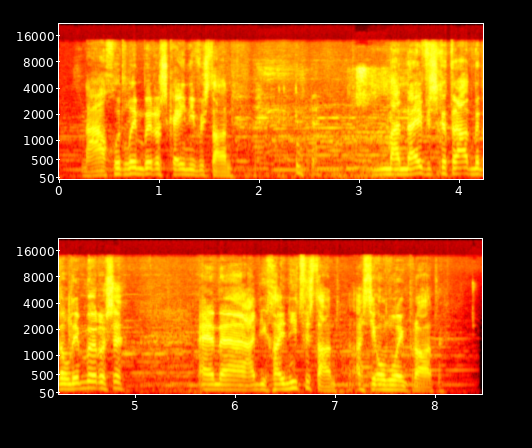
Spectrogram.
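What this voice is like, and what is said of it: Heavy Amsterdam accent. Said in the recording (Dutch): “Heb jij zelf een accent? ... Heel zwaar. ... Amsterdams accent”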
